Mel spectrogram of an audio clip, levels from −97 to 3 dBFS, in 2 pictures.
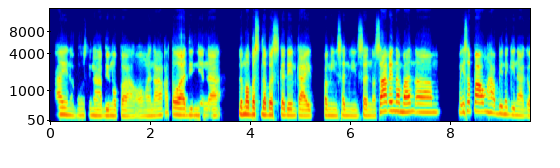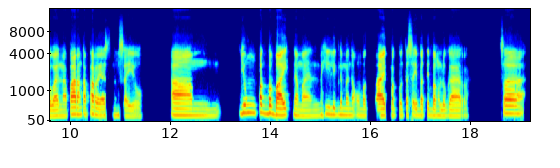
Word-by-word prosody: Ay 185 -1 +1
naku, 160 0 -10
sinabi 155 -2 -4
mo 150 -1 -4
pa. 150 -2 -3
Oo 145 0 -9
nga, 150 0 -6
nakakatuwa 170 +2 +2
din 165 0 -6
'yon 165 0 -6
na, 160 0 -1 0.3
lumabas-labas 185 -2 +4
ka 175 -3 0
din, 165 0 -2
kahit 150 -1 +1 0.2
paminsan-minsan, 160 0 -4
'no? 155 +1 -8
Sa'kin 275 +2 +8
naman, 255 -1 +5
um, 240 -1 +1 0.4
may 235 +1 -4
isa 275 - +2
pa 270 -1 +8
akong 255 -2 +1
hobby 210 -3 -1
na 190 -2 -4
ginagawa, 155 -3 -3
na 155 0 -7
parang 190 +2 +2
kaparehas 185 -4 -2
nung 165 0 -14
sa'yo. 70 - -9 0.6
Um, 165 -1 +1 0.9
yung 225 +1 -4
pagba-bike 185 -7 +3
naman, 150 -1 -8
mahilig 180 0 -8
naman 175 -2 -8
akong 160 0 -9
mag-bike, 165 0 +1
magpunta 165 0 -9
sa - - -7
iba't 160 -1 -6
ibang 160 -1 -5
lugar, 150 -1 -4 0.7
sa 210 -1 +1
165 Hz, 145 wpm, -21 LUFS, 155-190 Hz, 0.9 s, Sa'kin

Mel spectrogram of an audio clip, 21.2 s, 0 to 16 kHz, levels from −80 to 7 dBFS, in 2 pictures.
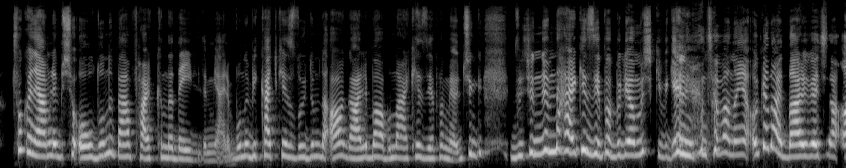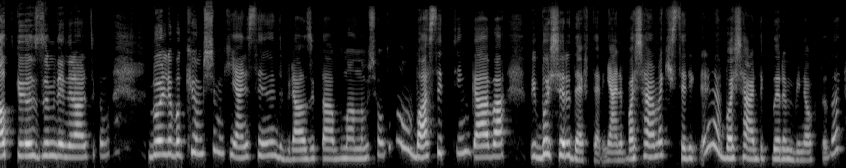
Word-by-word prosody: çok 400 -2 0
önemli 270 -4 +5
bir 255 - -4
şey 275 0 0
olduğunun 260 +7 +2
ben 260 0 +2
farkında 230 -1 -1
değildim 180 -5 -4
yani. 220 - -8
Bunu 255 +2 -1
birkaç 270 +1 +1
kez 265 -4 -2
duyduğumda 245 +1 -3
"A! 265 +3 +2
Galiba 235 0 +1
bunu 235 +2 -2
herkes 230 +1 -3
yapamıyor." 220 -4 -4
çünkü 300 +8 -4 0.4
düşündüğümde 340 +8 +3
herkes 370 -2 +5
yapabiliyormuş 295 +3 +2
gibi 255 -7 -9
geliyordu 310 +1 +4 0.2
bana 310 -4 +1
ya. 300 0 0
O - - +1
kadar 435 - +2
dar 260 +1 +8
bir 270 - +6
açıdan 265 -1 +2
at 275 +1 +4
gözlülüğü 270 0 +2
mü 280 -1 -3
denir 255 -2 +1
artık 245 +3 -3
ona? 275 +2 -12 0.5
Böyle 305 +2 +1
bakıyormuşum 330 +4 -4
ki, 320 -3 -12
yani, 250 0 -2
seninle 275 0 -5
de 215 -4 -10
birazcık 205 +2 -4
daha 210 -1 -4
bunu 220 0 -6
anlamış 215 +5 -7
oldum. 285 +12 -8 0.2
Ama 300 -9 -5
bahsettiğin 330 +7 -2
galiba 250 +2 +2 0.3
bir 255 -3 -4
başarı 290 -3 +2
defteri 190 -1 -4
yani 180 +2 -3
başarmak 250 +6 -2
istediklerim 225 - -6 0.2
ve - - -6
başardıklarım 210 -2 -3
bir 180 - -10
noktada. 180 - -9
260 Hz, 175 wpm, -20 LUFS, 225-295 Hz, 0.5 s, dar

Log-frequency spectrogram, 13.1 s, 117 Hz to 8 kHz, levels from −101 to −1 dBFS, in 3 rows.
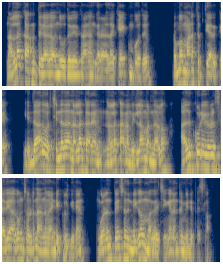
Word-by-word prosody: நல்ல 110 - +2
காரணத்துக்காக 120 -4 +1
வந்து 110 0 +2
உதவி 105 0 +3
இருக்கிறாங்கங்கிறத 100 -2 -2
கேட்கும்போது 105 -5 -2 0.6
ரொம்ப 135 +5 +2
மனதிருப்தியா 130 +3 -1
இருக்கு. - - -4 0.5
எதாவது 140 +7 +3
ஒரு 155 - 0
சின்னதா 145 +3 +4
நல்ல 135 +3 +3
காரணம் 120 -4 +1 0.2
நல்ல 115 +5 +1
காரணம் 115 -5 0
இல்லாம 130 +2 +2
இருந்தாலும், 110 +7 0 0.3
அது 155 - +3
கூடிய 175 -2 +3
விரைவில் 155 -1 +2
சரியாகும்னு 125 0 +1
சொல்லிட்டு 115 +2 0
நானு 105 -1 -1
வேண்டிக் 105 0 -1
கொள்கிறேன். 90 +4 -5 0.3
உங்களுடன் 130 +6 -1
பேசினது 135 -1 0
மிகவும் 150 -3 +2
மகிழ்ச்சிங்க. 100 +1 -2
நன்றி! 105 +1 -1
மீண்டும் - - -6
பேசலாம். - - -17
115 Hz, 150 wpm, -22 LUFS, 105-135 Hz, 0.6 s, சின்னதா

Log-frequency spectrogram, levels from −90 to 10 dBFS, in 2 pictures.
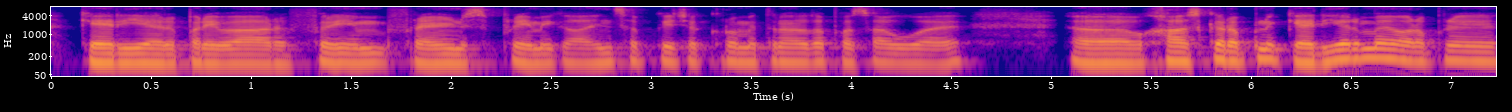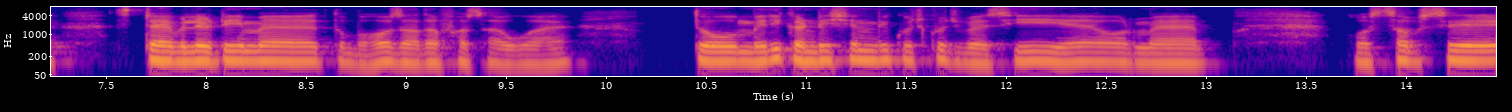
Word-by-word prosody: Career, 120 -2 +4
परिवार, 115 -1 +2
frame 120 -1 0
friends, 115 -2 0
प्रेमिका 120 -1 -2
इन 120 +2 -4
सब 135 0 -7
के 135 - 0
चक्करों 130 +2 -5
में 125 - -2
इतना 130 0 -4
ज़्यादा 125 +1 0
फँसा 125 +1 -4
हुआ 115 -2 -3
है 115 +4 -4
अ, 120 -3 -2
ख़ासकर 140 +3 +3
अपने 160 +4 +2
कैरियर 130 +5 +4
में 175 -1 +4
और 145 -3 +3
अपने 140 +2 -2 0.5
स्टेबिलिटी 145 -1 +4
में 140 -1 +1
तो 130 - -9
बहुत 120 +4 -3
ज़्यादा 125 0 -2
फँसा 125 0 -7
हुआ 110 0 -7
है। 120 +2 -9 0.6
तो 140 -1 +4
मेरी 135 +5 +1
कंडीशन 150 0 +2
भी 150 - -2
कुछ-कुछ 150 -1 -6
वैसी 120 +2 -3
ही 140 -1 -1
है 135 +1 -2
और 130 -1 -5
मैं 120 -1 -2 0.8
उस 125 0 -2
सब 145 -2 -1
से 150 +1 +3
130 Hz, 180 wpm, -23 LUFS, 120-140 Hz, 0.8 s, कैरियर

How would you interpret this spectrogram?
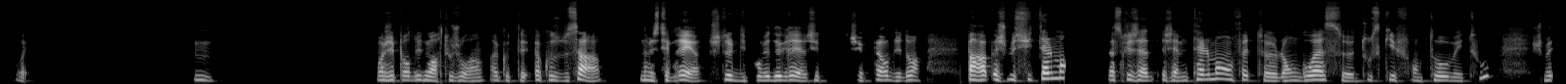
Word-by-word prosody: Ouais. - - -13 1.6
Mmh. 210 -4 -9 1.7
Moi 200 - +1
j'ai 200 +2 +2
peur 195 -1 -2
du 210 +2 -5
noir 180 -4 +1
toujours, 180 -4 -5
hein, 170 +2 -9
à 195 - -7
côté 180 -3 -8
à 210 - 0
cause 195 -3 -6
de 170 - -8
ça, 165 - +7
hein! 160 - -5 0.4
Non 205 - -3
mais 190 - -2
c'est 200 - -2
vrai, 205 +2 +8
hein, 155 +1 -5
je - - -6
te - - -5
le - - +5
dis 170 -1 -10
1er 190 +3 -3
degré, 195 0 +3
hein, - - -5
j'ai 195 +4 -5
p 160 - -27 0.2
j'ai 175 - -5
peur 200 +6 -1
du 175 -1 -6
noir 195 0 -3 0.4
par 215 - +9
rap 210 +3 +6
je 220 - -1
me - - 0
suis 225 +1 -2
tellement 275 +2 +6 0.4
parce 205 -1 -3
que 225 - -1
j'ad 190 -3 +1
j'aime 185 -3 -3
tellement 240 +4 +2
en 230 - 0
fait, 215 -3 -6
heu, 175 -1 +1
l'angoisse, 185 +5 +1
heu, 160 -2 -3
tout 160 +7 -13
ce - - -8
qui 215 - -6
est - - -1
fantôme 185 0 -5
et 160 - -11
tout, 345 - -7 0.4
je - - -12
me 200 - -4
195 Hz, 225 wpm, -24 LUFS, 175-210 Hz, 1.7 s, par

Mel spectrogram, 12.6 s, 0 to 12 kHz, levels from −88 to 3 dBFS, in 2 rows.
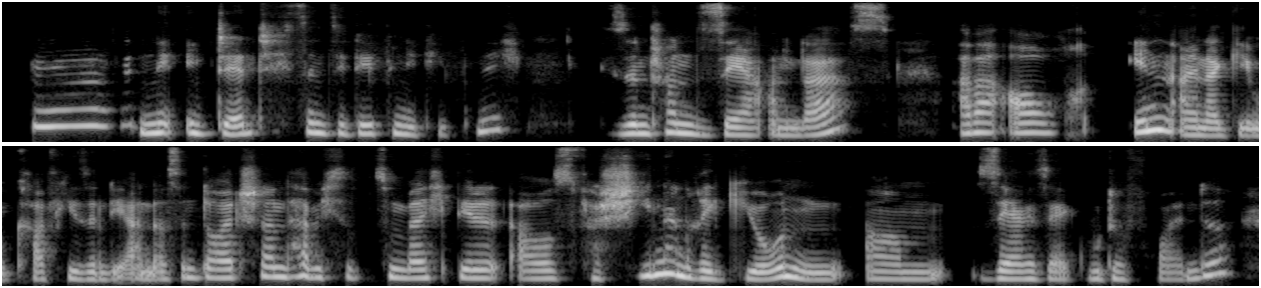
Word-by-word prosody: Hm, 390 +1 +1
ne, 230 +1 +3
identisch 215 -1 0
sind 230 -3 0
sie 215 - -4
definitiv 210 -4 -3
nicht. 295 +4 -7 0.4
Die - - -19
sind 215 0 +3
schon 230 -3 +3
sehr 180 -1 +1
anders, 185 - -1 0.3
aber 240 +2 +2
auch 235 -1 -1 0.2
in 285 +3 +7
einer 175 -8 +4
Geografie 175 +3 -5
sind 175 -1 -4
die - - -3
anders. 175 - -3
In 215 -1 -3
Deutschland 225 +2 +2
habe 245 -4 +1
ich 215 - -7
so 220 - -10
zum 220 0 -3
Beispiel 200 0 0
aus 190 +1 -4
verschiedenen 255 +8 +5
Regionen, 180 -1 +1
ähm, 175 -1 -5
sehr, 180 0 0
sehr 185 +1 -5
gute 185 0 -7
Freunde. 185 - -5
205 Hz, 165 wpm, -24 LUFS, 180-235 Hz, 0.4 s, in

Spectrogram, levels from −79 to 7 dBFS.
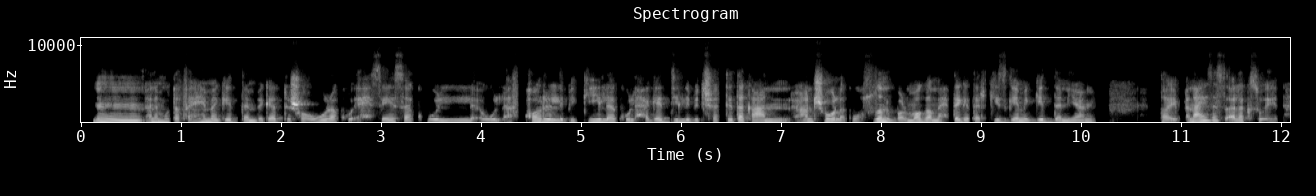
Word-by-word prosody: امم، 140 -6 +3
أنا 180 - -2
متفهمة 170 0 -3
جدًا 175 -6 -3
بجد 160 +7 -1
شعورك 155 +4 +6
وإحساسك، 170 -4 -5
وال 135 -2 -4
والأفكار 210 +10 -2
اللي 195 -10 +2
بتيجي 185 +11 -3
لك 175 -4 -2
والحاجات 135 +6 -1
دي 180 +2 -7
اللي 185 -2 -3
بتشتتك 165 +6 0
عن 125 -4 +1
عن 160 - -2
شغلك، 220 - +4
وخصوصًا 225 - +2
البرمجة 180 +5 +1
محتاجة 180 +5 0
تركيز 180 -1 -6
جامد 170 -3 -1
جدًا 165 -5 -1
يعني. 130 -2 -3 0.6
طيّب - - -1
أنا 200 - +5
عايزة 290 +3 +3
أسألك 195 -8 0
سؤال، 470 +2 -6
165 Hz, 155 wpm, -23 LUFS, 140-185 Hz, 0.6 s, شعورك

